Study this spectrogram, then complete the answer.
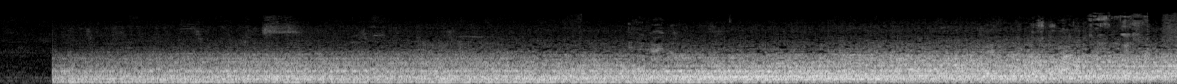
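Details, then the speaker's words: Whirlpool top-load automatic washing machine on spin: very loud, booming rumble starting abruptly and building as the drum speeds up, diagnosed as a failed gearbox, to be replaced. "Yung tunog niya guys parang ano ah sobrang lakas, sobrang ingay no dumadagungdong. So ibig sabihin guys ang problema nito gearbox no pag ganito."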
